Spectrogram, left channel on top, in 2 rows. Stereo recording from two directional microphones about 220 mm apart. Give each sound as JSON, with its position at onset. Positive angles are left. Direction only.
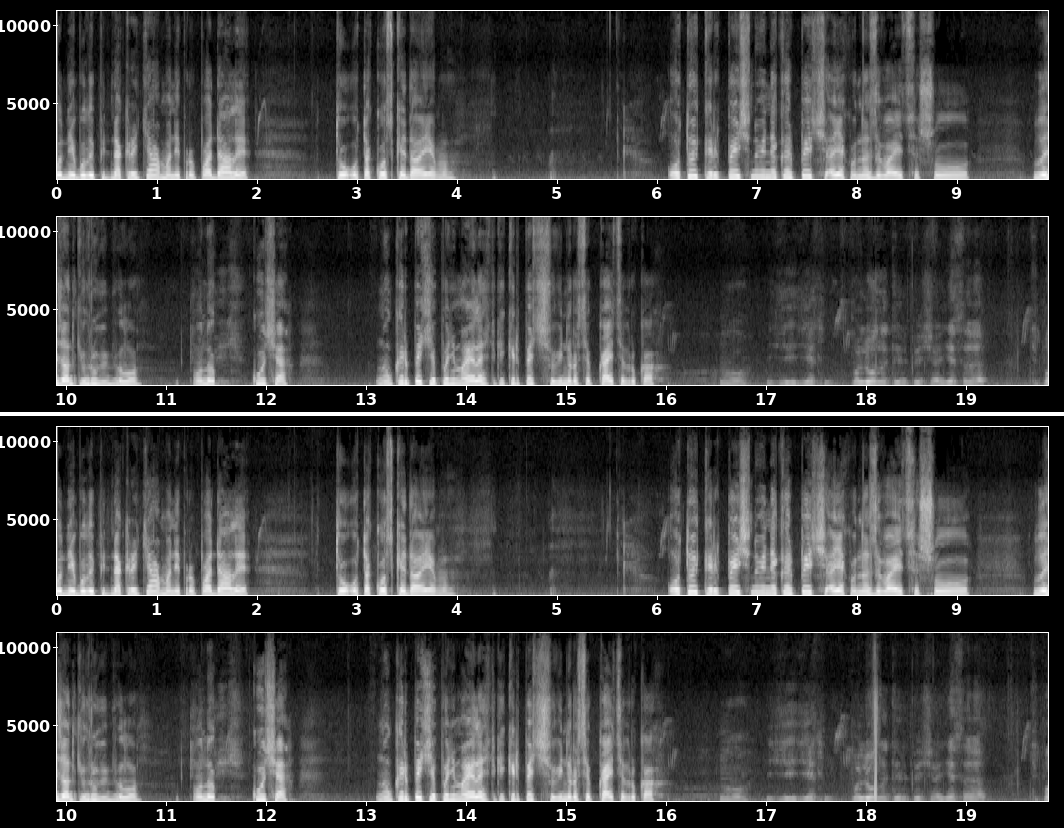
{"t": 0.0, "sound": "speech", "side_deg": 10}
{"t": 5.6, "sound": "speech", "side_deg": 10}
{"t": 9.7, "sound": "speech", "side_deg": 10}
{"t": 17.2, "sound": "a sound", "side_deg": -15}
{"t": 18.5, "sound": "speech", "side_deg": -35}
